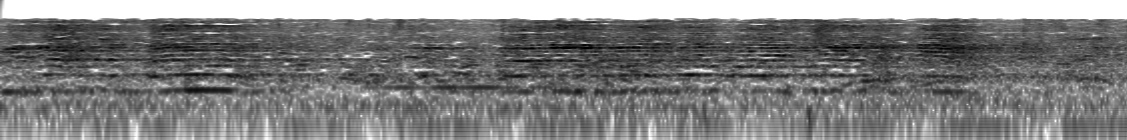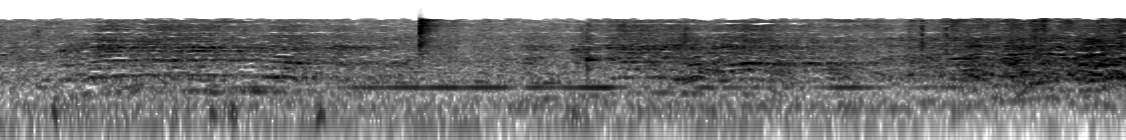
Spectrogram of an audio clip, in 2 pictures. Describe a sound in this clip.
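A crowd of men chants together outdoors.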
